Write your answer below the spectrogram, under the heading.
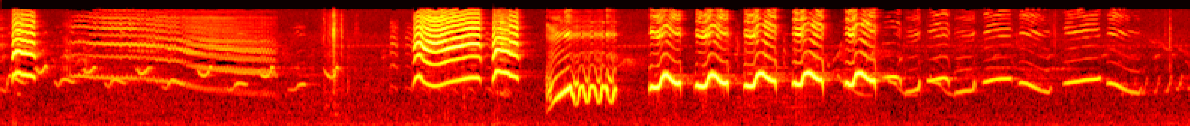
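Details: Black-throated laughingthrush in a morning song contest with wild birds: long descending whistled phrases, a burst of loud rippling notes, then a regular series of bright looped whistles about three per second, tailing off softly.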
